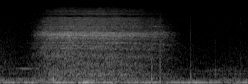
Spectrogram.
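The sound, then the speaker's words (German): A single slow, deep breath drawn in during a guided breathing exercise, an airy hiss swelling for about a second before fading into quiet with a low background hum. “Wir nehmen zusammen einen tiefen Atemzug und atmen ein.”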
